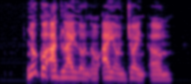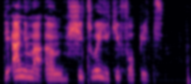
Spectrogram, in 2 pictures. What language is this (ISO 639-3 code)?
pcm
